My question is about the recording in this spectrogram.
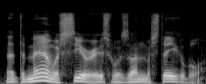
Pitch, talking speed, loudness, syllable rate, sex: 115 Hz, 205 wpm, -17 LUFS, 5.9 syllables/s, male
